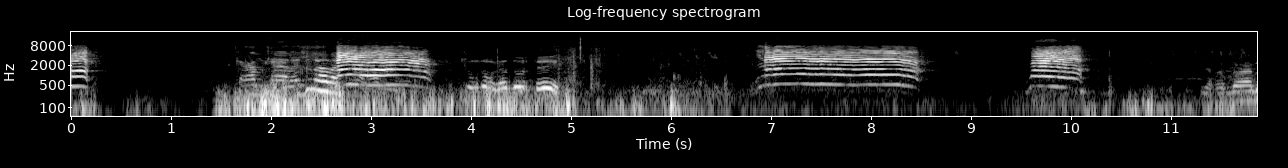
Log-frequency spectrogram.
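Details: Several drawn-out, quavering goat bleats on a desert farm in Qatar, overlapping with men talking nearby and general farm bustle.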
